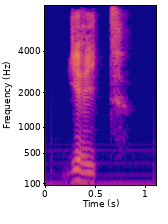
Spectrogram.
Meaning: 1. sentry-box 2. worker's hut
- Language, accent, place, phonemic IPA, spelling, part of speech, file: French, France, Lyon, /ɡe.ʁit/, guérite, noun, LL-Q150 (fra)-guérite.wav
